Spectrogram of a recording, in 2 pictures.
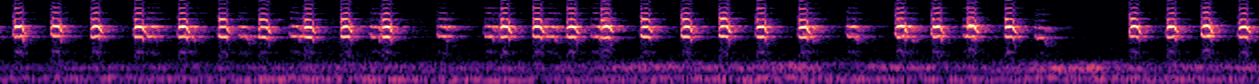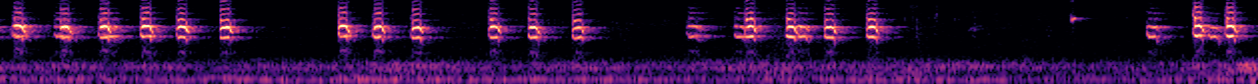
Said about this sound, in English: That loud, rapid one is the male. A fight call from the male.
